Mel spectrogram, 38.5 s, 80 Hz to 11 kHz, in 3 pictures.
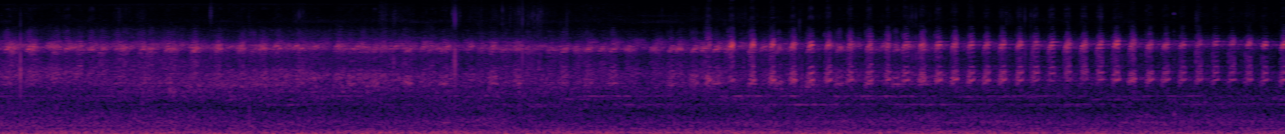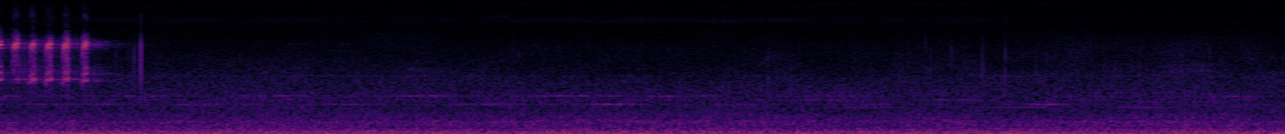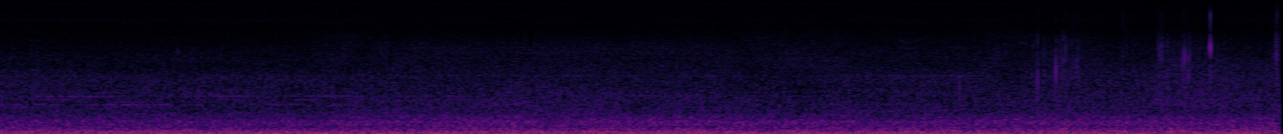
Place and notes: takasaki, kaminakai, frogs in rice field
in the night, fro concert in he rice fields - in the distance an ambulance passing by - cars on the street
international city scapes - topographic field recording
25 July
